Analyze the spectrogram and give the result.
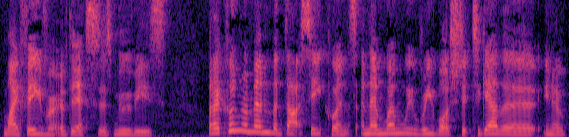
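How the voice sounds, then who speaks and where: A woman co-hosts a relaxed film chat with a middling pitch. She walks through scenes in a chatty, animated way. She often restarts her sentences as she goes. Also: quick pace. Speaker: podcast co-host. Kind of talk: casual film discussion.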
